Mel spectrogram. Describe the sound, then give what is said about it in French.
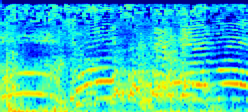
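Several voices scream and shriek together in shock and horror as a dish set on a kitchen counter is opened, a loud, overlapping burst, their pitches rising and falling for a couple of seconds, sustained without pause. “va l'ouvrir et vous allez entendre notre cri de choc d'horreur.”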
